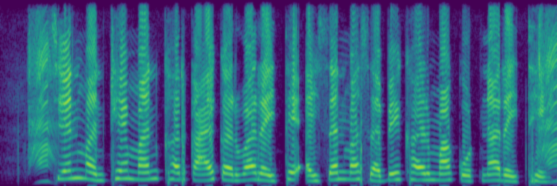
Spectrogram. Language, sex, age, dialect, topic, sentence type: Chhattisgarhi, female, 25-30, Western/Budati/Khatahi, agriculture, statement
